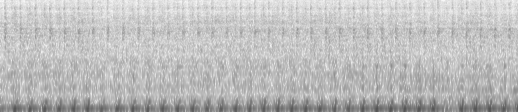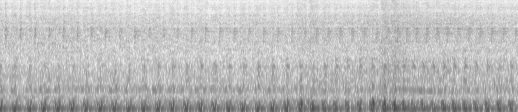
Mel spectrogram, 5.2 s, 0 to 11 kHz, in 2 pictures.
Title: Yamaha warrior 350 ticking noise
